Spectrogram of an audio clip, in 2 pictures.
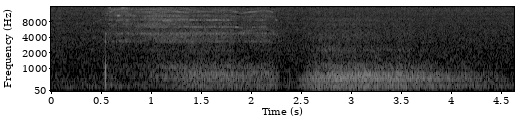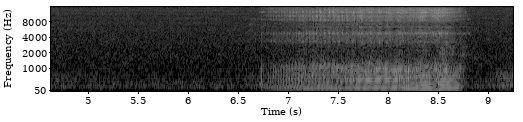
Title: Caught snoring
